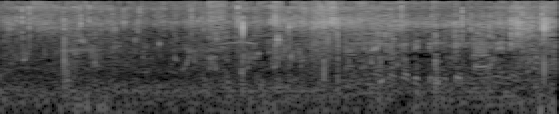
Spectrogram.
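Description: Paddles dip and stroke through water beside a small wooden fishing boat, soft splashes and knocks repeating under light wind noise, fairly quiet and close.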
